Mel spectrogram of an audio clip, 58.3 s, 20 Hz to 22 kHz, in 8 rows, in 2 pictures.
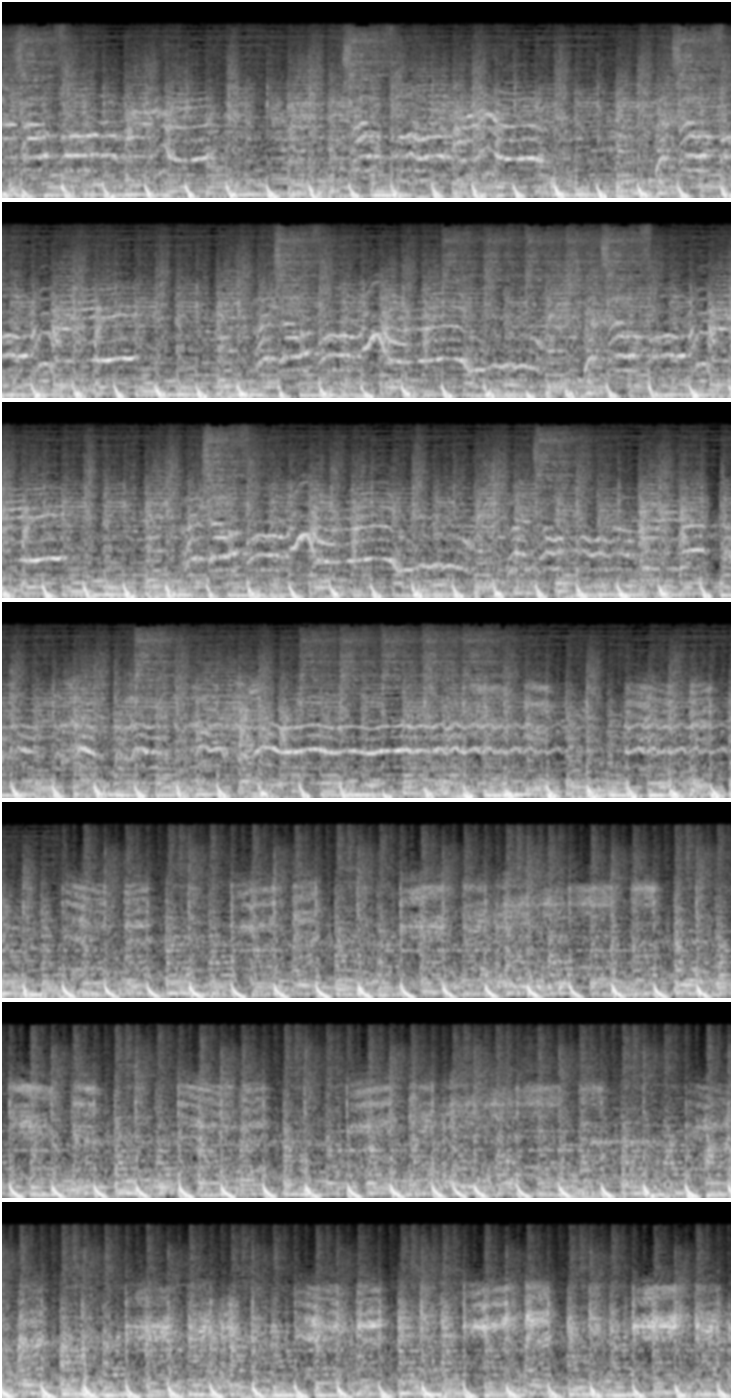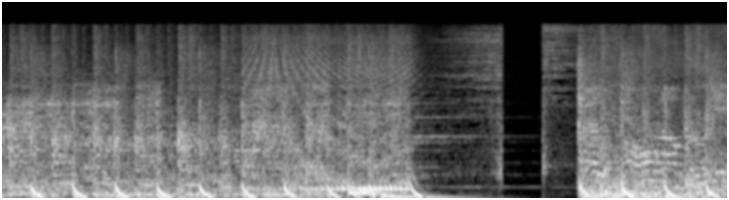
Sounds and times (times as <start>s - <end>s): Music: 0.0s - 58.2s.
